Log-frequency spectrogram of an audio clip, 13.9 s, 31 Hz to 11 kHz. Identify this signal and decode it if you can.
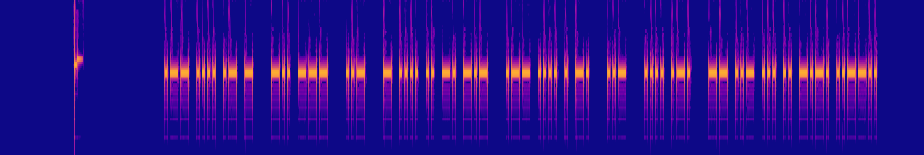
Morse code, heard as a keyed tone, about 32 wpm, 700 Hz. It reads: WHAT DO U THINK WHEN U HR MUSIC?
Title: Sentences from Top 300 Words and Abbreviations 30wpm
